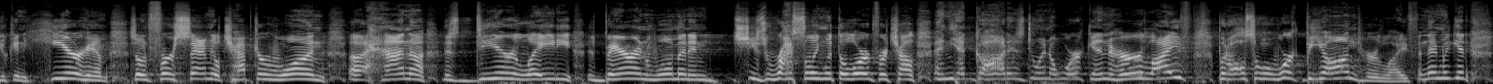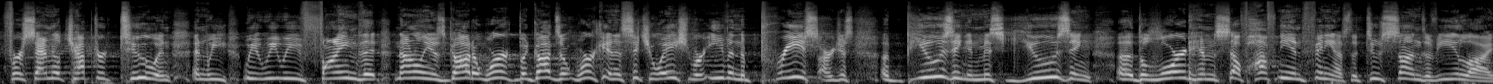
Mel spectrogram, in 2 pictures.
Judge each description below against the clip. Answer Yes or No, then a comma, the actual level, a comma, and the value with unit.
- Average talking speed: Yes, average, 190 wpm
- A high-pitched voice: Yes, very high, 250 Hz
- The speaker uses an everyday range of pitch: Yes, average, 3.4 semitones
